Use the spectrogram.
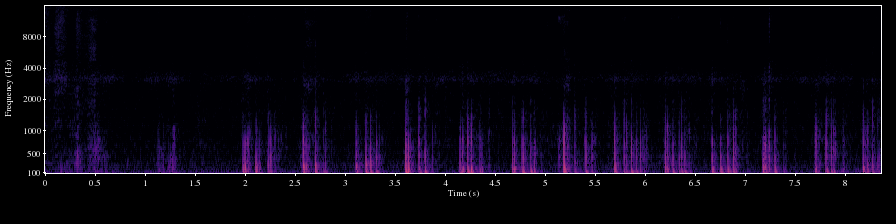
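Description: A yellow waffle-textured cleaning cloth is held upright while both hands scratch it quickly with their nails. After a quiet, faintly rustling first two seconds, it makes a steady run of soft, dry, low scratching bursts in an uneven rhythm.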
